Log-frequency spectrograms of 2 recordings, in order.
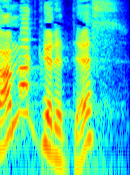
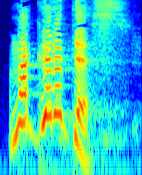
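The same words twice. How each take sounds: First: Said in the usual way. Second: Higher, stressed on good; emphatic admission. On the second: Real, not acted. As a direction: say it again, owning it. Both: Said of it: "repeated for emphasis".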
